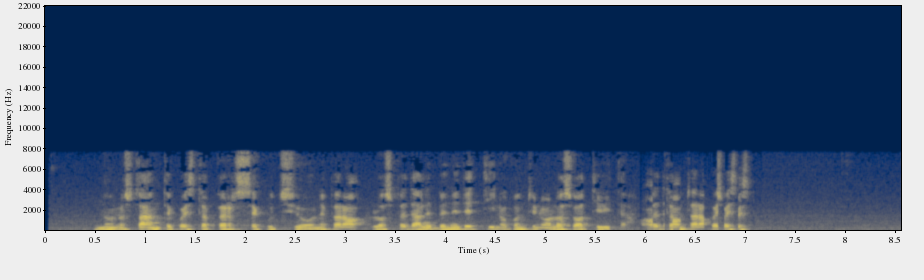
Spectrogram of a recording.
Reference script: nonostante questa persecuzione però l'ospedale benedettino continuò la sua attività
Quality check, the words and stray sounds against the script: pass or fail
fail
